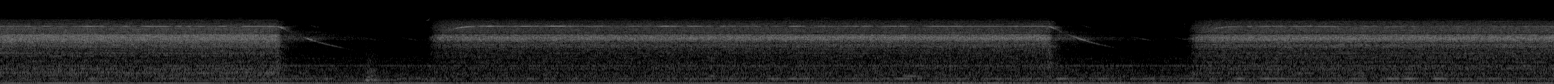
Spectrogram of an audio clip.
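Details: High-pitched whine of a dental drill running in two long bursts with brief pauses, during tooth preparation for a porcelain-fused-to-metal (PFM) crown.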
